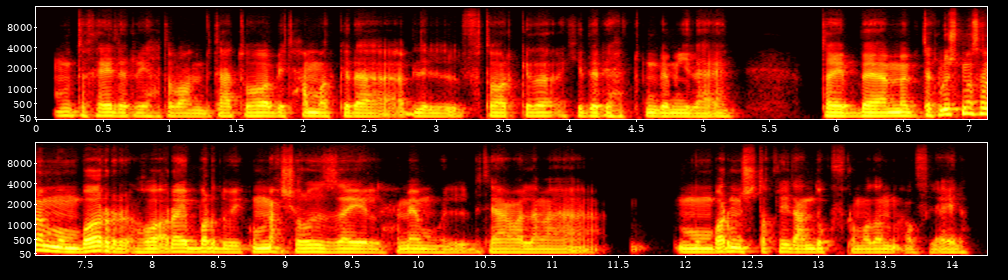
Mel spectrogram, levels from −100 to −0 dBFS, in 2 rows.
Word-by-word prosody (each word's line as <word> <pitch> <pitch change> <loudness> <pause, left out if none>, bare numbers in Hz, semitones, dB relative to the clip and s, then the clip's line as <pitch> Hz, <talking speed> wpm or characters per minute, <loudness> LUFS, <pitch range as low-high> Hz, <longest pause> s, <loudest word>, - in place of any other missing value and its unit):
متخيل 115 -2 -1
الريحة 105 -1 -4
طبعًا 100 -1 -4
بتاعته 105 +2 -4
وهو 110 -1 +3
بيتحمر 105 +1 0
كده 105 -3 -2
قبل 110 - -2
الفطار 105 +2 -3
كده، 110 +1 -2
أكيد 110 0 -6
الريحة 105 -2 0
بتكون 105 +2 -3
جميلة 100 -1 0
يعني. 95 +1 -5 0.6
طيب 110 0 +3
ما 110 +1 +6
بتاكلوش 145 +11 +1
مثلًا 180 -2 +3
ممبار، 125 -3 +5
هو 110 +1 +1
قريب 120 -1 +2
برضو 115 -3 +1
بيكون 105 +2 +1
محشي 115 -1 0
رز 115 -1 +2
زي 105 -1 +3
الحمام 100 +1 -3
والبتاع، 100 +2 -5
والَّا 100 -1 -2
ما 100 -1 -6 0.6
الممبار 110 +3 +2
مش 120 -1 +1
تقليد 115 0 -3
عندكم 110 +1 -1
في 110 0 -23
رمضان 100 0 -3
أو - - -8
في - - -19
العيلة؟ 95 +1 -5
110 Hz, 170 wpm, -23 LUFS, 100-115 Hz, 0.6 s, ما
